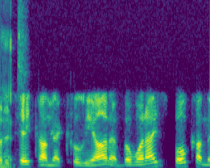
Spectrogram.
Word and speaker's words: kuleana: The kuleana? Is that how you say it? – Yeah, in Hawaii, it's kuleana is more than responsibility.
